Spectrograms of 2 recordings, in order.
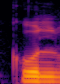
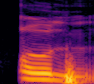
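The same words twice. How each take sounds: First: The word is pronounced in the everyday way. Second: The word is pronounced in the careful way. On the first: The speaker calls it wrong. "Normally কুল বলি" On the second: The speaker calls it right. "এই কুল এরকম উচ্চারণ"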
